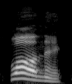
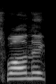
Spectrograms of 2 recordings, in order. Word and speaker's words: Swalnick: His name is Dylan with a W, Swalnick. He's German. His name is Swalnick. His name is Dylan. So that's how you pronounce that name.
